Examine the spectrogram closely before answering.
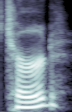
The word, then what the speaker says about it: TRD: The next one is TRD, which a lot of people pronounce turd.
